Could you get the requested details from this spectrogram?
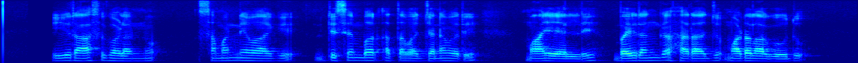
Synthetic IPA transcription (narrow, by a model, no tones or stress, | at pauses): iːɾaːsuɡɐɭɐnːu | sɐmanjɐʋaːɡḭɖisembɐɾɐt̪ʰɐ̰ʋaːd͡ʒɐnɐʋɐɾi | maːjɐjɐlːibɐjɾɐŋɡɐhɐɾaːd͡ʒumaːɽɐlaːɡuʋud̪u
